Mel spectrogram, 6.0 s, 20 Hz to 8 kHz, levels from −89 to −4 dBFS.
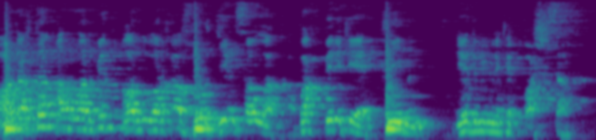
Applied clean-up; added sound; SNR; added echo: classical method WPE with log-MMSE.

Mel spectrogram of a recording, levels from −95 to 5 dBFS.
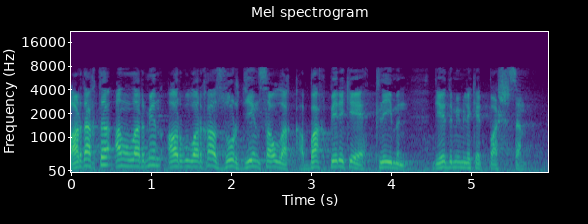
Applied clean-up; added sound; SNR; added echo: none; none; none; none.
